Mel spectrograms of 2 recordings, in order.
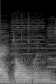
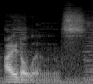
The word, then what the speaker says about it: eidolons: Like, I used to pronounce it eidolons. But in Final Fantasy 16, which is coming out in June, they like pronounce it as eidolons, which is why I've been doing that lately.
